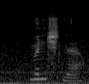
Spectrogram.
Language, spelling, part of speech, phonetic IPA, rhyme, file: German, Münchner, noun / adjective, [ˈmʏnçnɐ], -ʏnçnɐ, De-Münchner.ogg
